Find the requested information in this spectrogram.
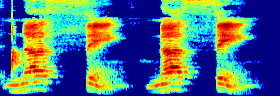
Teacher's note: Aquí no vamos a sentir esta vibración como el otro TH sonoro. Con la TH mudo, vamos a solamente morder la lengua, así, suavecito, no para que le duele tanto.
